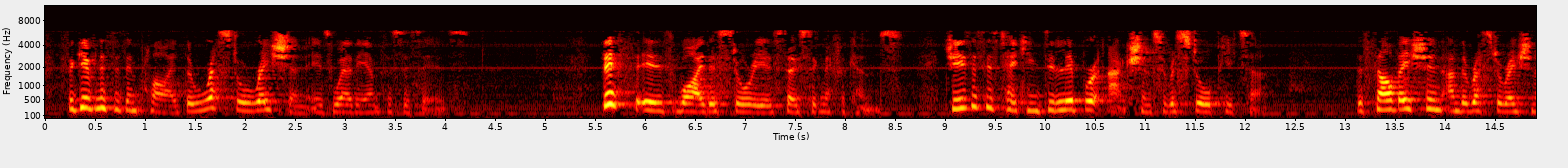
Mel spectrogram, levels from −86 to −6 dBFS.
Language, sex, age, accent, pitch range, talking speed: English, female, 40-59, British, 185-240 Hz, 125 wpm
